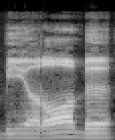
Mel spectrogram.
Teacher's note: Itu qalqalahnya itu diringankan pantulannya, jangan dihilangkan.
